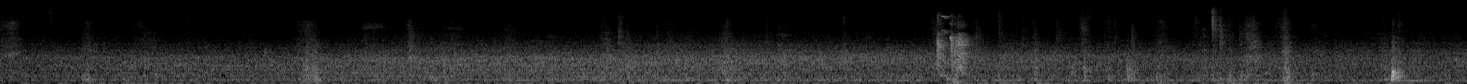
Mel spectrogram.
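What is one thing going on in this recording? A dog rustles and paws at a blanket on the floor.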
